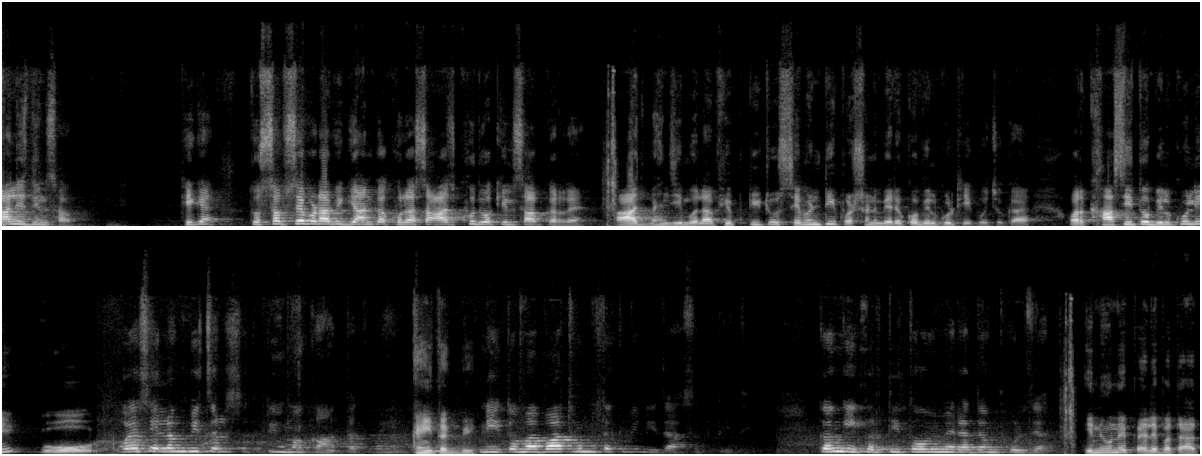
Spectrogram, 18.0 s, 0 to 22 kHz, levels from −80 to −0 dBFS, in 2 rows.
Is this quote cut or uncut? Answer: cut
